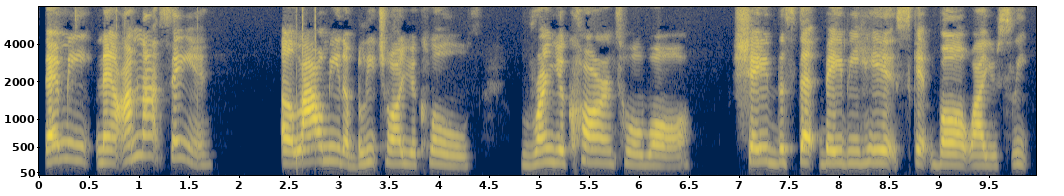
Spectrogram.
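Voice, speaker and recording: A woman's voice: fairly high pitch, unhurried. A woman hosting a podcast, giving blunt, profane relationship advice in a casual, emphatic way, speaking. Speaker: podcast host. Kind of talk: candid relationship talk.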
